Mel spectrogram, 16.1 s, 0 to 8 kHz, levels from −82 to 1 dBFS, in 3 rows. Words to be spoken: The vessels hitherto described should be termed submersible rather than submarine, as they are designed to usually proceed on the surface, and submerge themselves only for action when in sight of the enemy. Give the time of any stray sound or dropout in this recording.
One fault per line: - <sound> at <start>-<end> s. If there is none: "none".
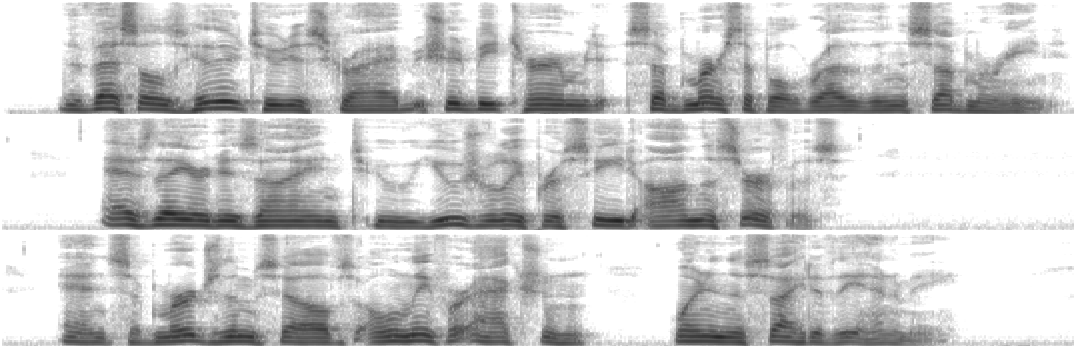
none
